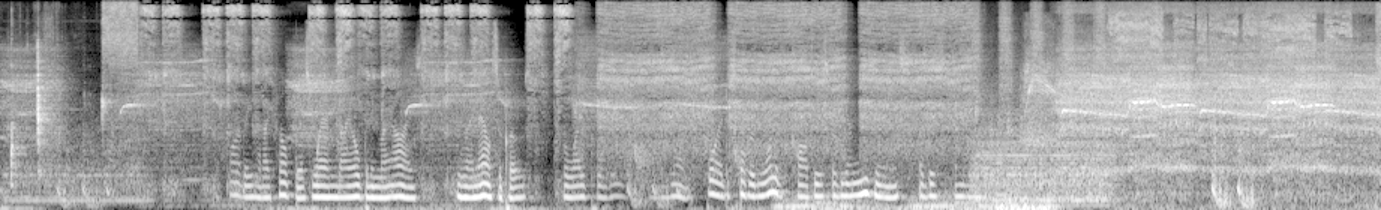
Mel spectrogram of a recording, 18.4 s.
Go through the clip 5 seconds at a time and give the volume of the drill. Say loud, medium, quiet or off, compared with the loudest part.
quiet, quiet, medium, loud.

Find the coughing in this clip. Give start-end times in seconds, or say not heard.
0.8-1.6, 8.3-9.2, 16.1-16.9.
